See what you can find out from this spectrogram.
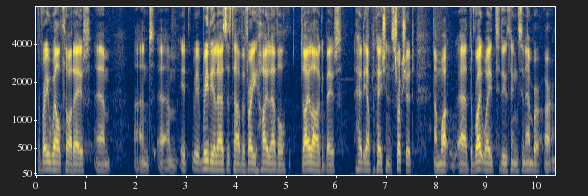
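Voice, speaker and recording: A man giving a software talk with a live demo, speaking in a halting, hesitant way. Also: mid-range voice, level tone, creaky. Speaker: software developer presenting at a tech meetup.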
